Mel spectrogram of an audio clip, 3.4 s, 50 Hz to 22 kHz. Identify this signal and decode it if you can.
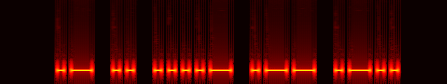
Morse code, heard as a keyed tone, about 23 wpm, 700 Hz. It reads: AI4WL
